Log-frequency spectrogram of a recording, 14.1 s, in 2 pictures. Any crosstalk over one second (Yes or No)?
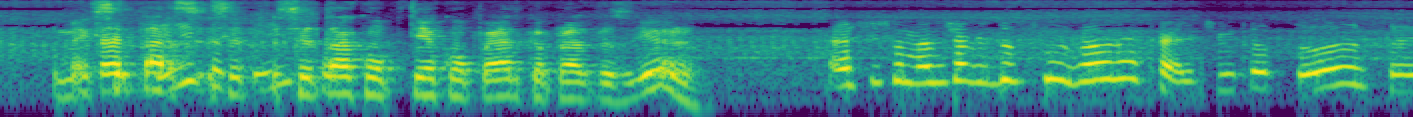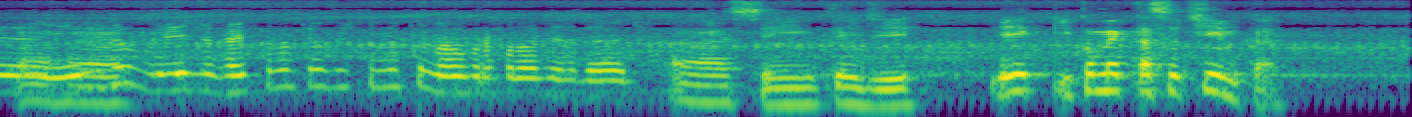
Yes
